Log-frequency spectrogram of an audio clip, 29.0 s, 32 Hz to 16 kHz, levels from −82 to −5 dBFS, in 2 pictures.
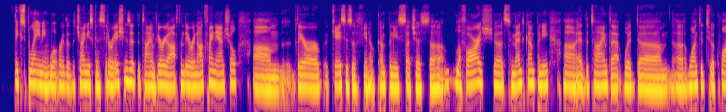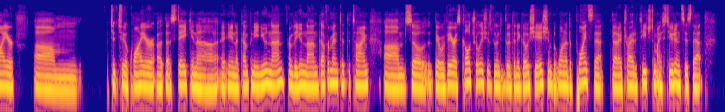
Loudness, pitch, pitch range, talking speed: -16 LUFS, 135 Hz, 125-145 Hz, 185 wpm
